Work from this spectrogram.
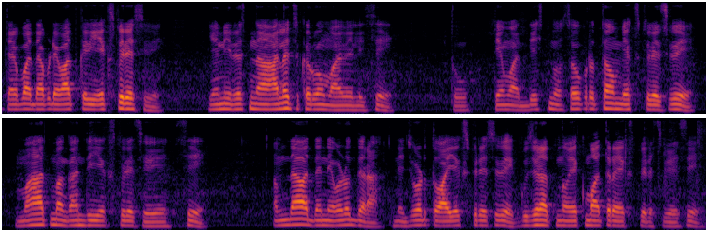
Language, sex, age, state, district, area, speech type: Gujarati, male, 18-30, Gujarat, Anand, rural, spontaneous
